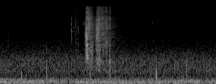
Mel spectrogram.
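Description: Footsteps walking on a brick path, faint light steps over a steady low rumble, with one short sharp scrape about a second in that is the loudest sound.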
